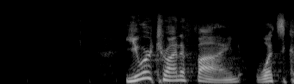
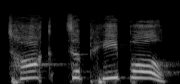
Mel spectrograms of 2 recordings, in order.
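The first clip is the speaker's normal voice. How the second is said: much higher, slow, every word of Talk to people hit hard; emphatic repeat; 14 semitones higher, much slower than usual. Shown as a demonstration. Coach urging shy coaches at the Final Four, slow emphatic push. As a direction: drive home Talk to people, slowly. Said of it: "not get out of their comfort zone to talk to people".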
